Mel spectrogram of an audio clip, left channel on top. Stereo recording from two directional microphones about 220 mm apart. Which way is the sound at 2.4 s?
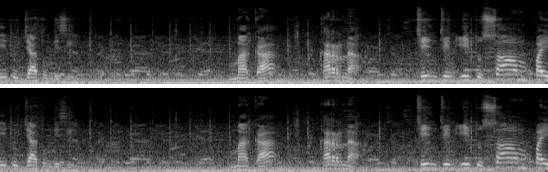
25° left (ahead or behind).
